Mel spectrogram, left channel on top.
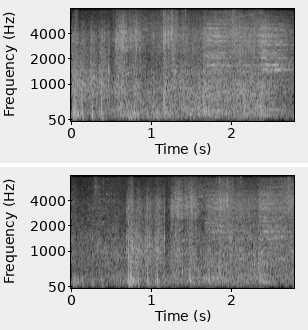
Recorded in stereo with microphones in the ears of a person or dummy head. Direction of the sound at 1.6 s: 30° left (ahead or behind).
